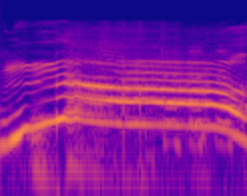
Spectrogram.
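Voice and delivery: play-acted, very high, shrill, piercing scream. Acting out a scream while telling a story: scream. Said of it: "like that kind of scream".

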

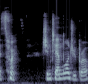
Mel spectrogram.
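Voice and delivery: New Jersey accent. Showing the others the jersey accent they can do: new jersey accent. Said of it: "Joyzy I can do".

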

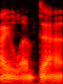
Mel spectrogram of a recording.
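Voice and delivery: soft, breathy mock whisper.

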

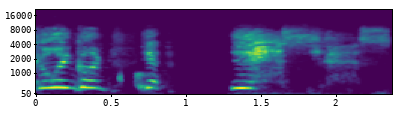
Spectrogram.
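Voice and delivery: very high, loud, cheering screams. Retelling watching the game, screaming at the tv: retelling screaming at the tv. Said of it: "screaming at the T V".

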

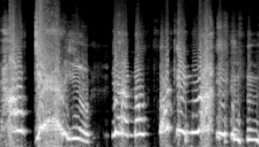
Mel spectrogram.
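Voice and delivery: very high-pitched, loud screaming. Recounting a game, the player acts out Kenny's reaction, imitating Kenny screaming. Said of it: "you just hear Kenny screaming like".

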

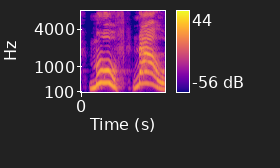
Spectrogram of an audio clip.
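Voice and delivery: sudden, very loud, high yell into the mic. Recounting how a calm man on stage suddenly gave a command; retelling a yell. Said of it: "Sorry, wenn ich gerade ins Mikro gebrüllt habe".

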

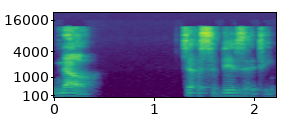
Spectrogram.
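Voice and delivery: put-on, laid-on-thick Russian accent. Telling a joke, voicing Putin at customs: Putin Russian accent. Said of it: "It's about the best Russian I got".

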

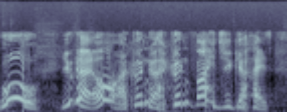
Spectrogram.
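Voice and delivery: acted, winded, breathless, high, drawn-out panting. Retelling a story's ending, act out the cop arriving, imitating being out of breath. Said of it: "all out of breath".

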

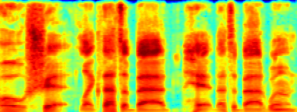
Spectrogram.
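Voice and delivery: usual speaking voice

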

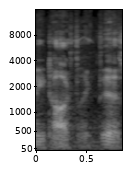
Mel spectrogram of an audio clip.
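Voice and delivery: very low, hushed, level monotone drone. Speaker describes the host of the podcast Sleep With Me, imitating his monotone. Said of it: "he talks very monotone".

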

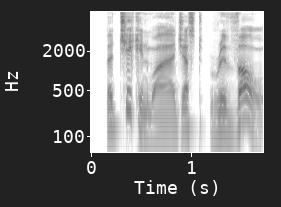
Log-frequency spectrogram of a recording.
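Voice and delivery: ordinary delivery

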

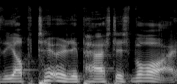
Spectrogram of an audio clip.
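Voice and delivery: put-on thick, heavy British accent, laid on throughout. Retelling what a guy in the story replied, the speaker uses a thick British accent. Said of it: "in his thick British accent".

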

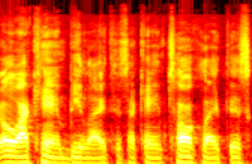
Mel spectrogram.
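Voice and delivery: plain

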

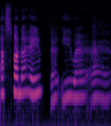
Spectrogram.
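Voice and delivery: put-on Cockney accent. Retelling the great reveal, the speaker voices Glenda in a Cockney accent. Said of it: "You went Cockney".

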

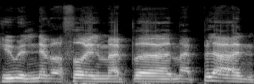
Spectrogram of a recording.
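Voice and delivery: put-on, exaggerated French accent. Retelling what a man said about his plan, in a stereotypical French accent. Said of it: "so he's very stereotypical French anyway".

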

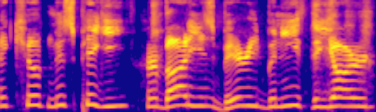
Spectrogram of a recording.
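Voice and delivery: nasal puppet frog voice. Asked for more impressions, the speaker does a Kermit the Frog voice. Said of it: "I can kind of do a little Kermit the Frog".

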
